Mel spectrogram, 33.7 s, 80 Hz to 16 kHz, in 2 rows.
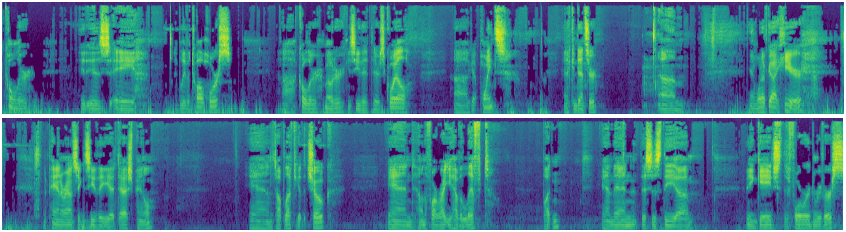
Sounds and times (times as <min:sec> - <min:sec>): Speech: 0:00.0 - 0:00.6, 0:01.6 - 0:04.6, 0:05.5 - 0:08.2, 0:09.0 - 0:10.3, 0:11.2 - 0:12.0, 0:13.0 - 0:13.7, 0:14.9 - 0:16.3, 0:17.6 - 0:19.9, 0:21.8 - 0:23.5, 0:24.6 - 0:26.7, 0:27.6 - 0:28.1, 0:28.8 - 0:30.8, 0:31.7 - 0:33.6.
